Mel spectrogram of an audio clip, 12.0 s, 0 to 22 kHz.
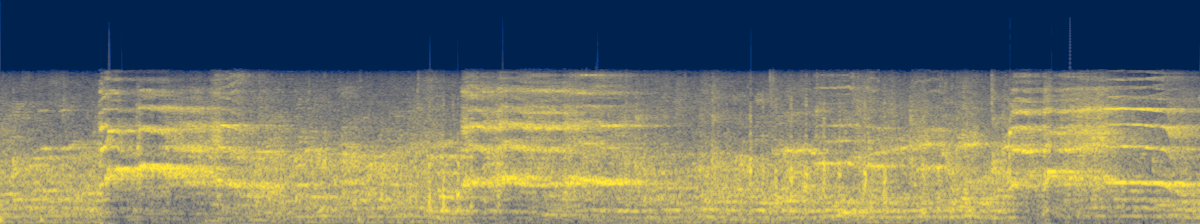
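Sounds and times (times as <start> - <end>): roosters crowing: 1.0 - 2.9, 4.5 - 6.7, 7.7 - 12.0.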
